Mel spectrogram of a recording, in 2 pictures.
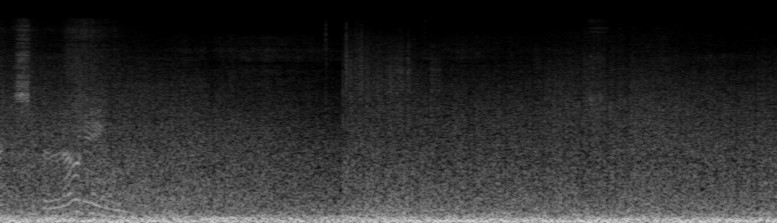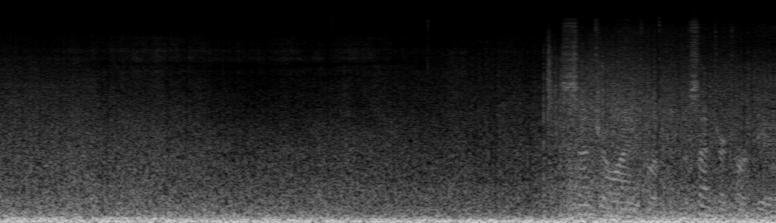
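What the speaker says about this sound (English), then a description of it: "Turrets are exploding!" Ship turrets blowing up in a naval battle in the video game Ultimate Admiral Dreadnoughts: a dense, continuous roar of booming explosions and gunfire, loud and sustained, with a voice talking over it.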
